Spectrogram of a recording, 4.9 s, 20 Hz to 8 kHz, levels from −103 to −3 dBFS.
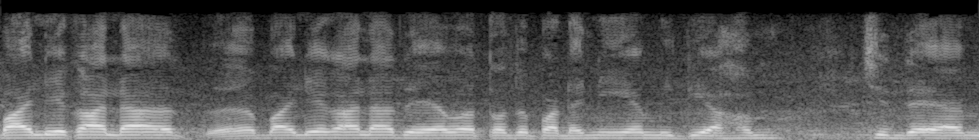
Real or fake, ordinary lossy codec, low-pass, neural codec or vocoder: fake; MP3, 64 kbps; 7.2 kHz; vocoder, 44.1 kHz, 128 mel bands every 512 samples, BigVGAN v2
